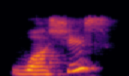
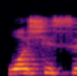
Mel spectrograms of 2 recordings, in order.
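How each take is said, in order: First: "washes" as "wa-shis", rising at the end; smooth es ending. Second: "washes" as a stiff "wo-shi-seu", bare s stuck on; s-only ending. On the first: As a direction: say "washes" with a neat -is syllable. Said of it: "부드러운 거예요". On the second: Teacher shows wash plus only s, awkward "washes". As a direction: say "washes" without a smooth es syllable. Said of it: "조금 부드럽지 않죠?". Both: Shown as a demonstration.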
